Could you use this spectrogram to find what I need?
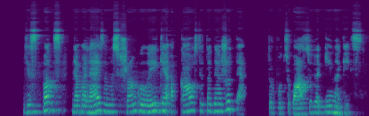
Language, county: Lithuanian, Šiauliai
